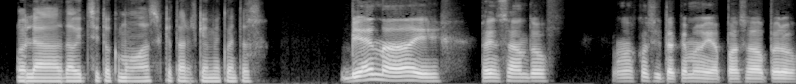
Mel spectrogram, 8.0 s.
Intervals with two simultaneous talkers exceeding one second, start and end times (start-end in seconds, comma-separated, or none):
none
